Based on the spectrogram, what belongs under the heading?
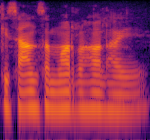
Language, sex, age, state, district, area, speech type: Maithili, male, 30-45, Bihar, Sitamarhi, urban, spontaneous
